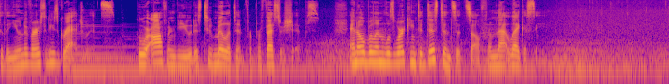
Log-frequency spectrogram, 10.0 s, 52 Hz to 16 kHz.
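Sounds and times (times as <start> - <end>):
speech: 0.0 - 8.3
steady dense rainfall on a cold November night in northern Ohio: 3.0 - 10.0
deep rolling rumble of thunder: 8.2 - 10.0.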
